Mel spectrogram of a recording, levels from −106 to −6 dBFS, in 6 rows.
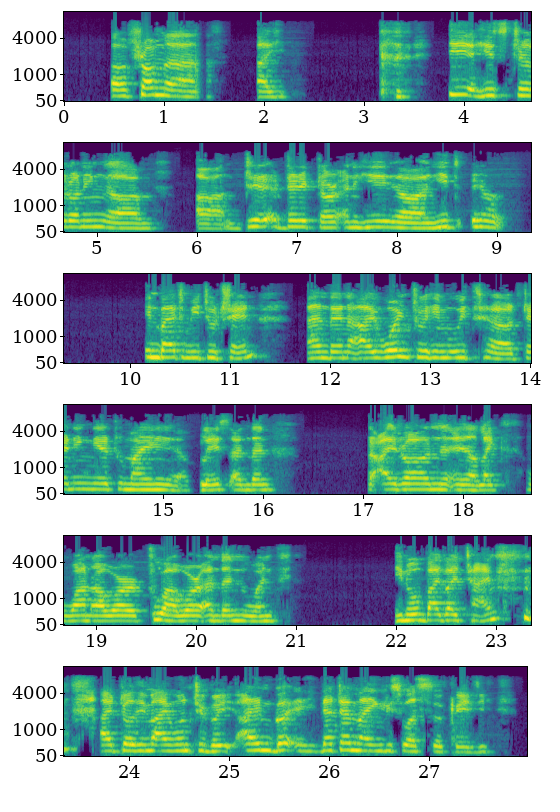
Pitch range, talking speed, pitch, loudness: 195-235 Hz, 150 wpm, 215 Hz, -11 LUFS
